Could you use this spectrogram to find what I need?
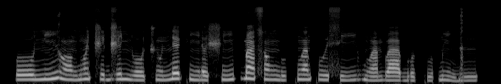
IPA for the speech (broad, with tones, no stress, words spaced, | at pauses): oː˨ɲĩ˨˦ɣɔ̃˨ ɡʷɛ̃˦t͡ʃə˧d͡ʒə˦ɲoː˨ t͡ʃũ˨nɛ˦kĩ˨ ɾə˨ ʃĩ˨˦ ɓã˦sɔ̃˧ŋu˨ kʷã˦kʷɨ˧ siː˨˦ ɡʷã˨˦baː˧ɡʷɨ˨ kʷə˨˦ɓĩ˦˨ ɡɨ˧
